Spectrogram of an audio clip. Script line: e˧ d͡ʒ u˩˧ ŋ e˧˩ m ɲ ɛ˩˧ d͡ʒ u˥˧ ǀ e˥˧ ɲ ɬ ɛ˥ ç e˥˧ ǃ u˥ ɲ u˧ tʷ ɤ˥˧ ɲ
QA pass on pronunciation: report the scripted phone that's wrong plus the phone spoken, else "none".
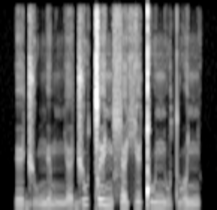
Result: none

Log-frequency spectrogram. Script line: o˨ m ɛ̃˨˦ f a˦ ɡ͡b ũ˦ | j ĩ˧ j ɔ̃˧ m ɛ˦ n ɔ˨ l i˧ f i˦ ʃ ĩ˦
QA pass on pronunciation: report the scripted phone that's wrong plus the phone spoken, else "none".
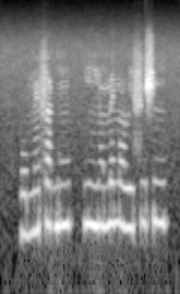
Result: ɔ˨ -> ɔ˧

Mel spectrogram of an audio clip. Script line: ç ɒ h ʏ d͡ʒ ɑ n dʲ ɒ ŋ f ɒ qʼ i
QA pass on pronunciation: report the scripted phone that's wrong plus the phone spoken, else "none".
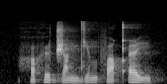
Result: ç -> h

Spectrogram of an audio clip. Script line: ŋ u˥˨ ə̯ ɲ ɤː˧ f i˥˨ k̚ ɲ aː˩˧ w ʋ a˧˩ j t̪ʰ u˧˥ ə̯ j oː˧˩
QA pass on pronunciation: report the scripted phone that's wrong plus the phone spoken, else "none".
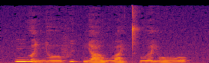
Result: none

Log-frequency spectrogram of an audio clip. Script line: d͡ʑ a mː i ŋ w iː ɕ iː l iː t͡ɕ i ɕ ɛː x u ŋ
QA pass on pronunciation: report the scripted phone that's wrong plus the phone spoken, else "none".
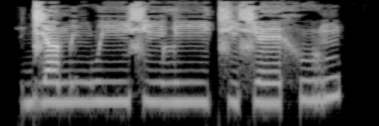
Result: mː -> m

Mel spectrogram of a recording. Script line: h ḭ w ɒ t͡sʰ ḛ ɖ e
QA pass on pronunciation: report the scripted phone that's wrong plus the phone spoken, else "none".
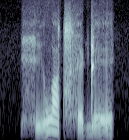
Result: e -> ḛ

